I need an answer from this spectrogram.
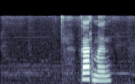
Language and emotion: Russian, neutral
